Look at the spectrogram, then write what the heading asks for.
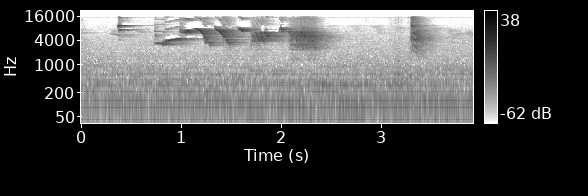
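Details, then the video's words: A female Yellow-bellied Seedeater, behaving like a male, sings a quick, high, two-second twittering phrase of sweeping notes ending in one sharp note, over a faint indoor hum. "Fêmea de papa capim macheando e cantando!!!"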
